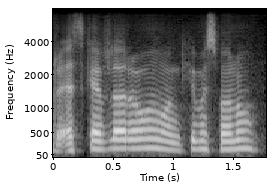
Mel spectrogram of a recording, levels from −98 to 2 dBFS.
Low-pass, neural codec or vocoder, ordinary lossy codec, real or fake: 7.2 kHz; codec, 16 kHz, 0.3 kbps, FocalCodec; Opus, 64 kbps; fake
